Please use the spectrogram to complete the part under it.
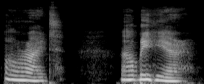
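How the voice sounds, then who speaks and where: A man voicing a weary former changeling queen, female, who speaks in a dry, measured, firm way for a storybook reading. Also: sits high, a little mellow, pitched above the performer's own voice. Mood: guarded.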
